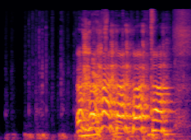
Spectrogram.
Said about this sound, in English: Sounds like you're typing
